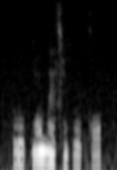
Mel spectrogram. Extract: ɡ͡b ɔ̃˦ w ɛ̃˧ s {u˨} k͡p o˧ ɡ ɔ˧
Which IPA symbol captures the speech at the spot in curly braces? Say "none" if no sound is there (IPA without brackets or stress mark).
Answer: ũ˨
